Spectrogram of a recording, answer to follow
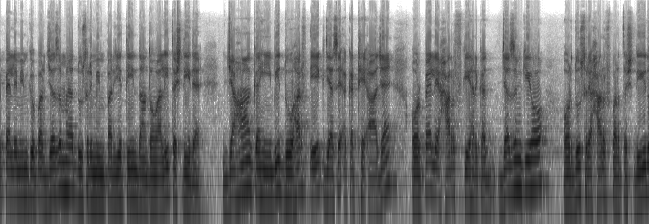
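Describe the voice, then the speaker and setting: A man teaching a tajweed lesson, spelling out letters and vowel marks, then chanting the syllables slowly and melodically between quick plain explanations. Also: mid-range voice, a bit bright. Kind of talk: step-by-step recitation lesson.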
